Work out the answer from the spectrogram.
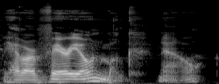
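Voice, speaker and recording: Guy chatting through a strategy game playthrough, gravelly voice, talking to himself, self-mocking. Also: mid-range voice, normal speed, sharp tone. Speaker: gaming YouTuber. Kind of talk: casual let's-play commentary.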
